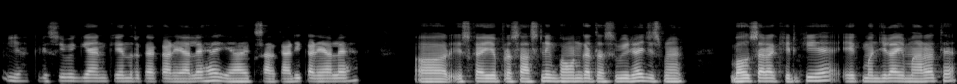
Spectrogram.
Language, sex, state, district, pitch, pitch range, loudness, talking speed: Hindi, male, Bihar, Muzaffarpur, 145 Hz, 140-150 Hz, -18 LUFS, 180 wpm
